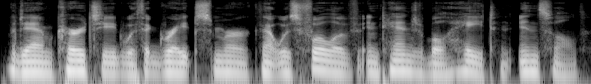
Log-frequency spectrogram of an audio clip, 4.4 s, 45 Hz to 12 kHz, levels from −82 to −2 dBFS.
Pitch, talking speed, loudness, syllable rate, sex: 95 Hz, 190 wpm, -19 LUFS, 5.2 syllables/s, male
